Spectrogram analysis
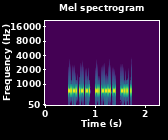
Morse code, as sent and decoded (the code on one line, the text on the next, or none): -.-. .- -. / -. --- - / -... .
CAN NOT BE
